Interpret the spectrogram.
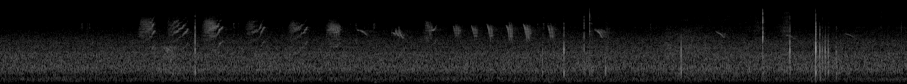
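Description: A songbird singing: a run of quick, high, downward-sliding chirps from about a second and a half in to about six seconds, over a steady hiss. A few sharp clicks follow near the end.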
